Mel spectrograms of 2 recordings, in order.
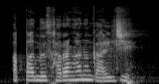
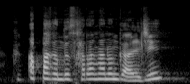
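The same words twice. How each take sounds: First: Softer tender father's reassurance. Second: Tender father. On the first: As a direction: quietly remind her she is loved. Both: Retold or imitated. Father's tender words to daughter.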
